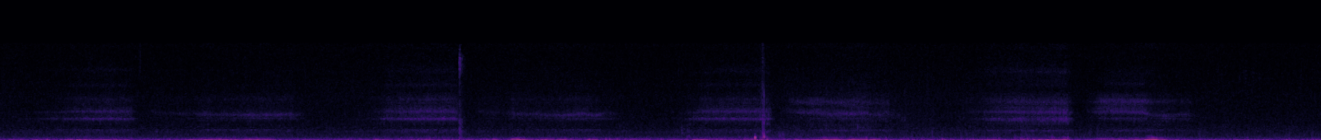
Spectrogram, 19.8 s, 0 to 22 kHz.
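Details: Dog named Raja, asleep and described by the owner as snoring like a chainsaw: soft, steady low snores with each in-breath, about 13 a minute, in a quiet room; ordinary snoring.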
